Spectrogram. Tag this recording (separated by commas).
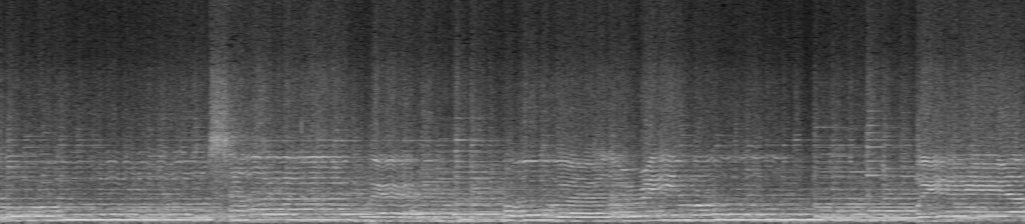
Strum, Guitar, Musical instrument, Plucked string instrument, Music, Acoustic guitar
